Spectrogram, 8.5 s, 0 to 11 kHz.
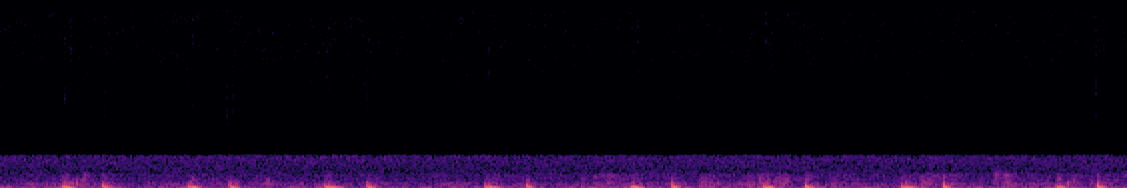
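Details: Real, unedited bedside recording from a human with normal cardiac physiology: steady lub-dub at about 60 a minute with no extra sounds, normal first and second heart sounds.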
